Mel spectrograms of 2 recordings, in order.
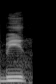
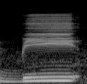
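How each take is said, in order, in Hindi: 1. स्वर छोटा है और जल्दी बोला जाता है। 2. स्वर खिंचा हुआ और लंबा है। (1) "इसको जल्दी पढ़ना होता है" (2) "थोड़ा खींच के"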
